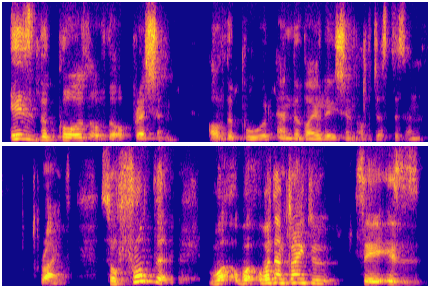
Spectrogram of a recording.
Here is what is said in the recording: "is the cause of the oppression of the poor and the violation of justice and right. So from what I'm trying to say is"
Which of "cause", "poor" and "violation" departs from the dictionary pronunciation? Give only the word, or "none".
none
